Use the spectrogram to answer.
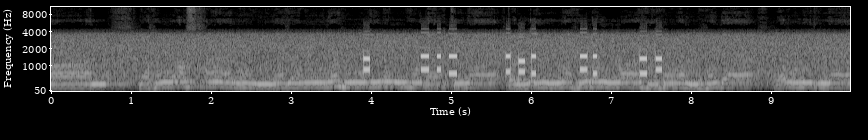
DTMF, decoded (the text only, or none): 8 993 643 93 28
